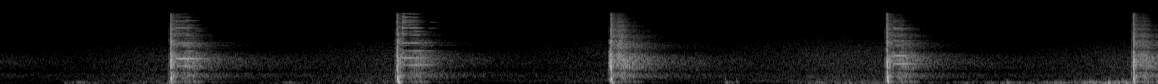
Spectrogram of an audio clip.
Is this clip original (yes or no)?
yes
